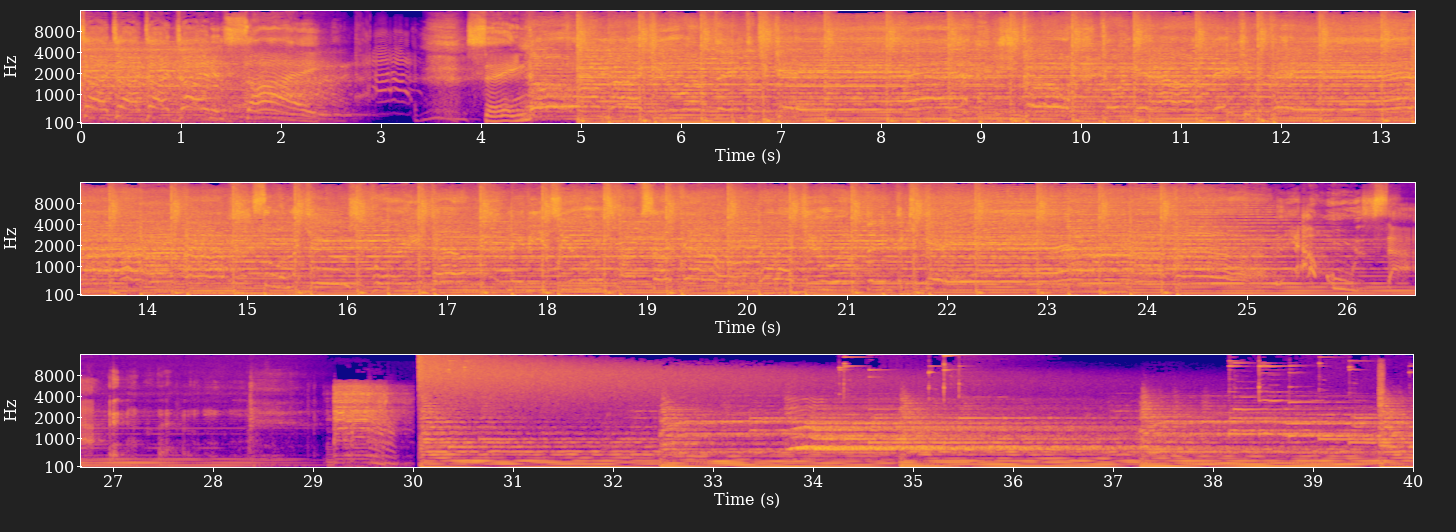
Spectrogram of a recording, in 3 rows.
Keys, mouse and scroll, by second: 3.1 right click, 5.8 click, 11.5 click, 13.8-16.0 typing, 18.5-23.3 drag, 26.1 click, 33.6-35.1 typing, 36.1-40.0 drag.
